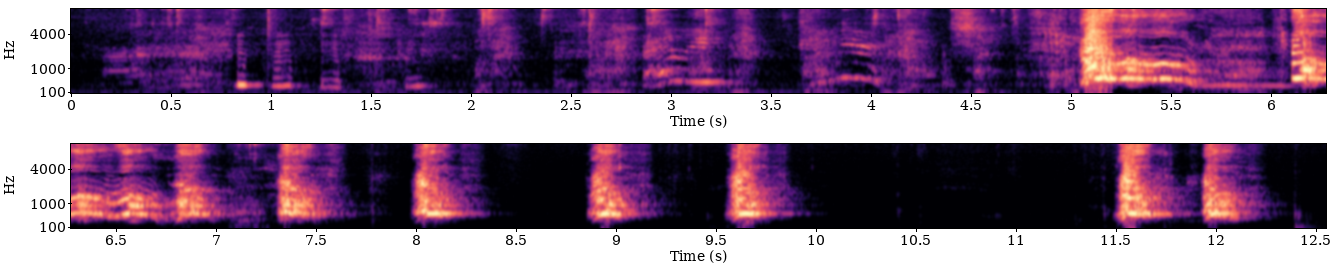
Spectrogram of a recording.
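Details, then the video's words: Two West Highland White Terriers playing tug of war indoors; after soft murmuring and a voice, loud sharp barks burst out, then separate barks follow at intervals of about a second, with a human voice early on. "Darby and Riley playing Tug of War"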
